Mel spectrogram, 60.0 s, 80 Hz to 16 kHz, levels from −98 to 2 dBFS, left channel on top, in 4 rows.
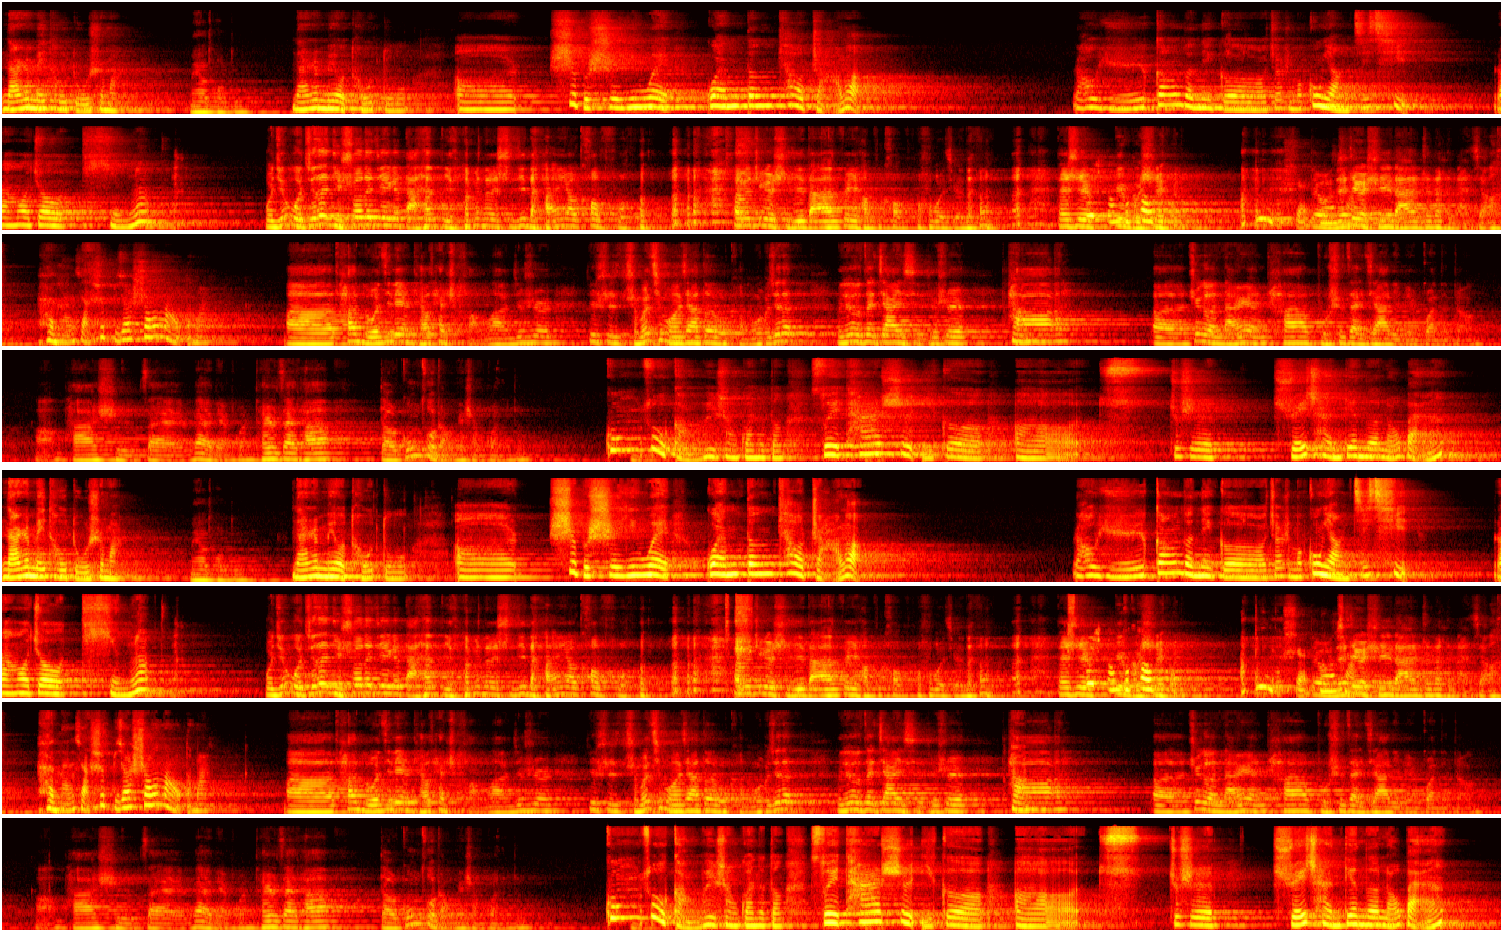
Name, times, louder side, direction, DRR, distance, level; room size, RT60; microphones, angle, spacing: voice 1, 0.0-1.2 2.9-4.1 4.5-5.2 5.5-6.8 7.1-8.6 10.7-14.1 14.9-16.5 22.3-22.4 25.8-26.5 27.5-28.5 30.4-32.1 40.1-40.4 51.0-54.8 55.1-56.3 56.7-57.2 57.7-59.4, right 4 dB, 55° right, 13 dB, 0.7 m, -26 dB
voice 2, 1.9-2.5 17.6-26.8 27.4-30.0 30.3-30.4 32.8-35.6 35.9-38.0 38.3-39.7 40.0-40.7 41.5-44.8 45.3-48.3 48.8-50.3 51.3-51.4, left 1 dB, 5° left, 8 dB, 0.8 m, -34 dB
26.0 x 17.0 x 6.7 m, 2.5 s
head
